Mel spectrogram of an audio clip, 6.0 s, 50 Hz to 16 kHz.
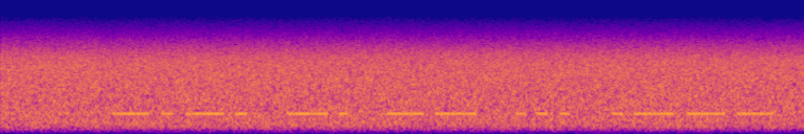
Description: Morse code, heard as a keyed tone, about 14 wpm, 610 Hz, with heavy radio static. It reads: CNMSJ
